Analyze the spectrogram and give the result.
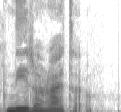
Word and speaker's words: Niederreiter: in front of Bonino is pretty good 1-2-3. It's not extraordinary. – You mean Nick Niederreiter? I'm sorry, I said it wrong. Nick Niederreiter.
